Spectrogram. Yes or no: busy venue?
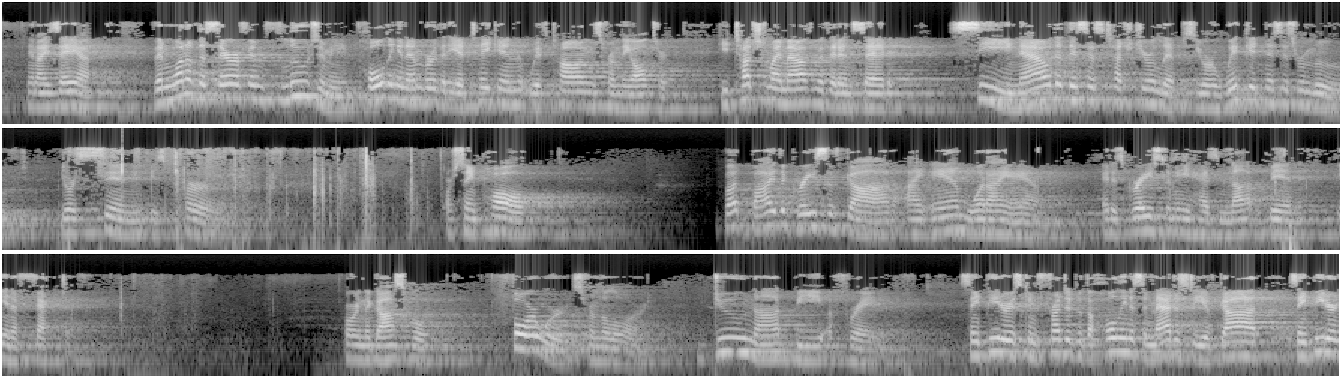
no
